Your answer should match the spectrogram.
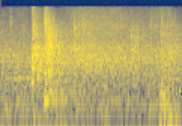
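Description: Ice hockey game on the rink: a sharp hit about half a second in, trailing into a short scraping hiss, over the steady murmur of spectators in the rink.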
